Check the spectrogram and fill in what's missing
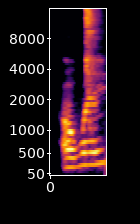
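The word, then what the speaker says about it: Oweh: and that's Jason Owe. Is that how you pronounce it? Owe? – Owe. Yeah, Owe. Jason Owe.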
